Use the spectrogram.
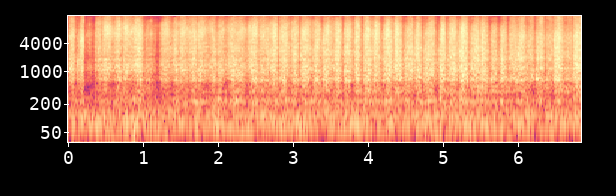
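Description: A stiff-bristle brush with a wooden handle scrubs the soap-foamed leather upper and heel of a single white leather Miu Miu low-top sneaker held in a gloved hand. The result is a steady, rhythmic, bristly scrubbing hiss, bright and broad, with quick back-and-forth strokes running continuously throughout.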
